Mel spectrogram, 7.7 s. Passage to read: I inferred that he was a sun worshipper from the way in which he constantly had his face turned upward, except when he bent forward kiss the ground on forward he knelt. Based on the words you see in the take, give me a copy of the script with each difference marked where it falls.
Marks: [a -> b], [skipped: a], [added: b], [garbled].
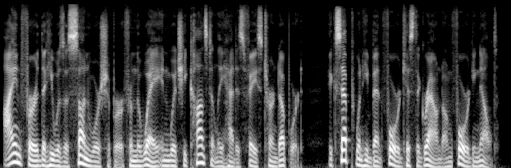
I inferred that he was a sun worshipper from the way in which he constantly had his face turned upward, except when he bent forward kiss the ground on forward he knelt.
